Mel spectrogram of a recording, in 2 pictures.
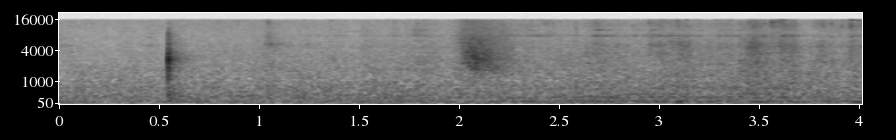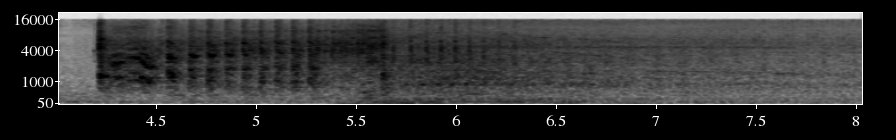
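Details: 2003 Chrysler Town and Country with a heat-related intermittent no-start, codes P1389, P0320 and P0622: quiet, then a short crank that catches into a steady idle on a hot restart after a stall. The cam sensor is faulty and sets a crank sensor code.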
